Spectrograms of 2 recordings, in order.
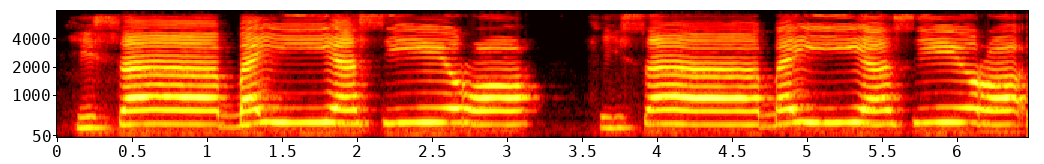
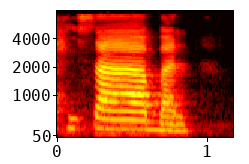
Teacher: Tidak dibaca hisaban, tidak boleh dibaca hisaban karena dia idgham bi gunnah. Ya adalah huruf bi gunnah, maka hisabayyasira seakan-akan ada tasdidnya.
